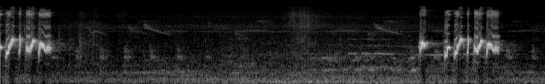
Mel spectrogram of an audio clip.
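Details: Red-whiskered bulbul singing to train young birds and spur wild-caught birds into song: two bursts of rapid, bright whistled notes, one at the start and one about four seconds later, near silence between.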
